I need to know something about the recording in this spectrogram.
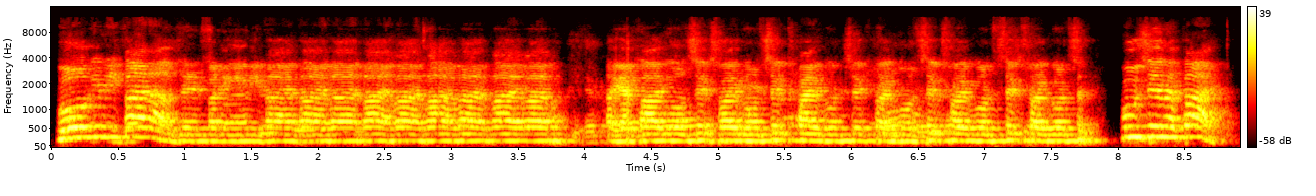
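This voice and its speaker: An American auctioneer with a high-sitting voice calls bids in a rhythmic, repetitive chant of numbers, fairly quick with few pauses. The microphone is distant and the room is echoey.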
